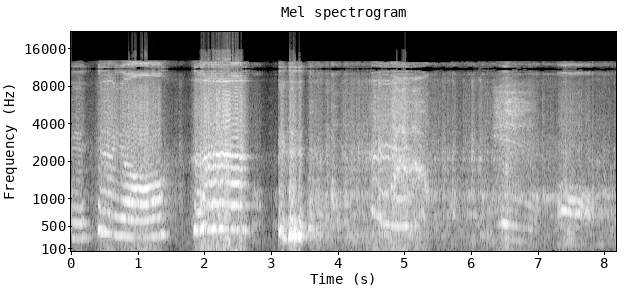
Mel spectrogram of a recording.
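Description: A person's voice making drawn-out, wordless vocal sounds, several calls that rise and fall in pitch, with short gaps between them.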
